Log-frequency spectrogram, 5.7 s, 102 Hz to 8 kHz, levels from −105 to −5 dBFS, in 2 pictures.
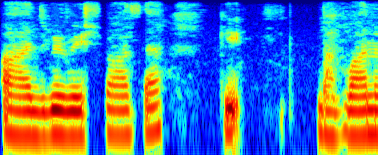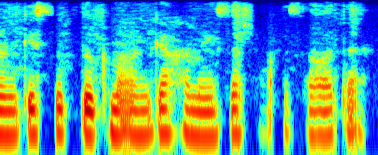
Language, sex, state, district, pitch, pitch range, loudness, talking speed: Hindi, female, Uttarakhand, Uttarkashi, 180 Hz, 175-190 Hz, -19 LUFS, 150 wpm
